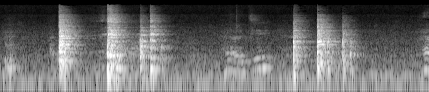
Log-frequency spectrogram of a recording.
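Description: Metal frying pans clanking and clattering against each other and the stovetop as one is picked up and handled, in several sharp clusters of knocks.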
